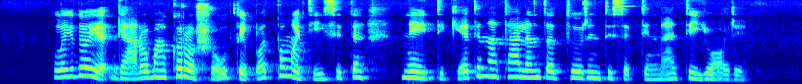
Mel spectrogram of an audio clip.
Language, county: Lithuanian, Vilnius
